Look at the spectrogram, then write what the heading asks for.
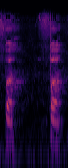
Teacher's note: Fricative are consonants that are formed by stopping the airflow somewhere in the vocal tract and then forcing the air to produce a friction sound with the F sound and V sound. The air is stopped by pushing the bottom lip and top teeth together. The air is then pushed to create the sound.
